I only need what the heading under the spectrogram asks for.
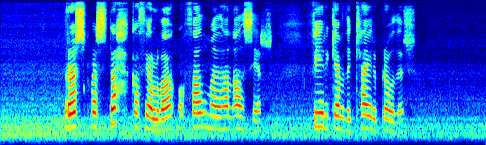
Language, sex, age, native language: Icelandic, female, 20-29, Icelandic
